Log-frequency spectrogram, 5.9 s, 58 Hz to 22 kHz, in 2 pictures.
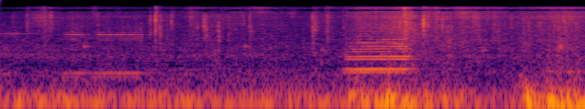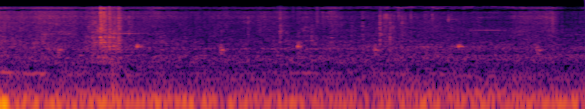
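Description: Road and engine rumble inside a moving 2024 Hyundai Creta. About two seconds in, a car horn sounds briefly. Just after it comes a loud low thump.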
